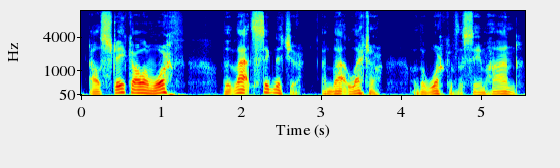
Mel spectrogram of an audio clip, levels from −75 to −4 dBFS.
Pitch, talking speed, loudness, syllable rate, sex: 100 Hz, 195 wpm, -19 LUFS, 5.8 syllables/s, male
